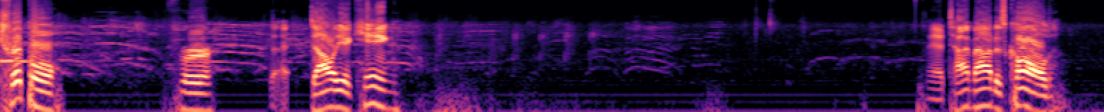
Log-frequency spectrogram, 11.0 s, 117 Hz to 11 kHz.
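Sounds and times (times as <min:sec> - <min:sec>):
distant crowd shouting and cheering: 0:00.0 - 0:10.4
steady low hum: 0:00.0 - 0:11.0.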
